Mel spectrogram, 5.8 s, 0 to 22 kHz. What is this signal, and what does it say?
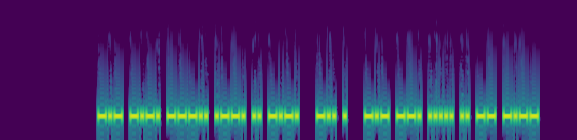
Morse code, heard as a keyed tone, about 46 wpm, 700 Hz. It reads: KC8PIC DE KG5IMY
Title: USA Callsign DE Callsign - 6 Characters - 45wpm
